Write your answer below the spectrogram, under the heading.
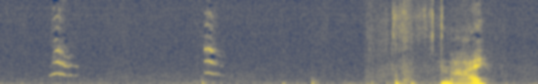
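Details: Young female Bengal kitten indoors in her new home: two brief high squeaky chirps, then a louder drawn-out meow near the end, with a woman's voice speaking Danish.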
